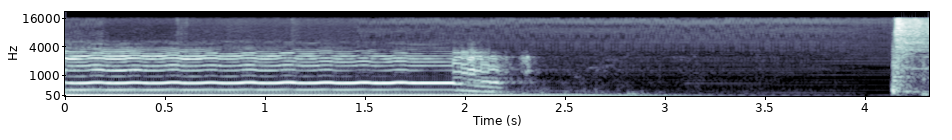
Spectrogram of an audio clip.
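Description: Electric guitar holding a sustained note with vibrato over a low bass note. About two seconds in, the pitch slides down and the sound dies away.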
